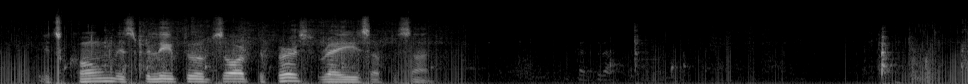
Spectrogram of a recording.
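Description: A metal spatula scrapes against a wok.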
